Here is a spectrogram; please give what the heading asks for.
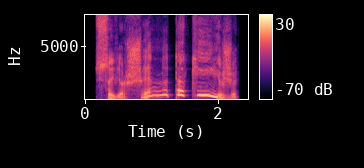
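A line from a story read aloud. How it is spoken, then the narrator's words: Turtle muttering. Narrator (Russian): пробормотала черепаха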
